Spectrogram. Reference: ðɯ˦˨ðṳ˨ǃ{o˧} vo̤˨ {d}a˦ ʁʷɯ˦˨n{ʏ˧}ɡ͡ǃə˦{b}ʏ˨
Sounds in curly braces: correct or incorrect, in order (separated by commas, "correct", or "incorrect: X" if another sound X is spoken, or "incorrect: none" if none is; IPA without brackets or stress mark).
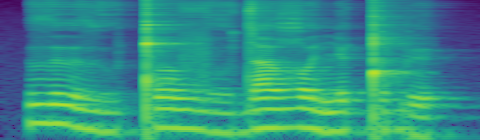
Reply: correct, correct, correct, correct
